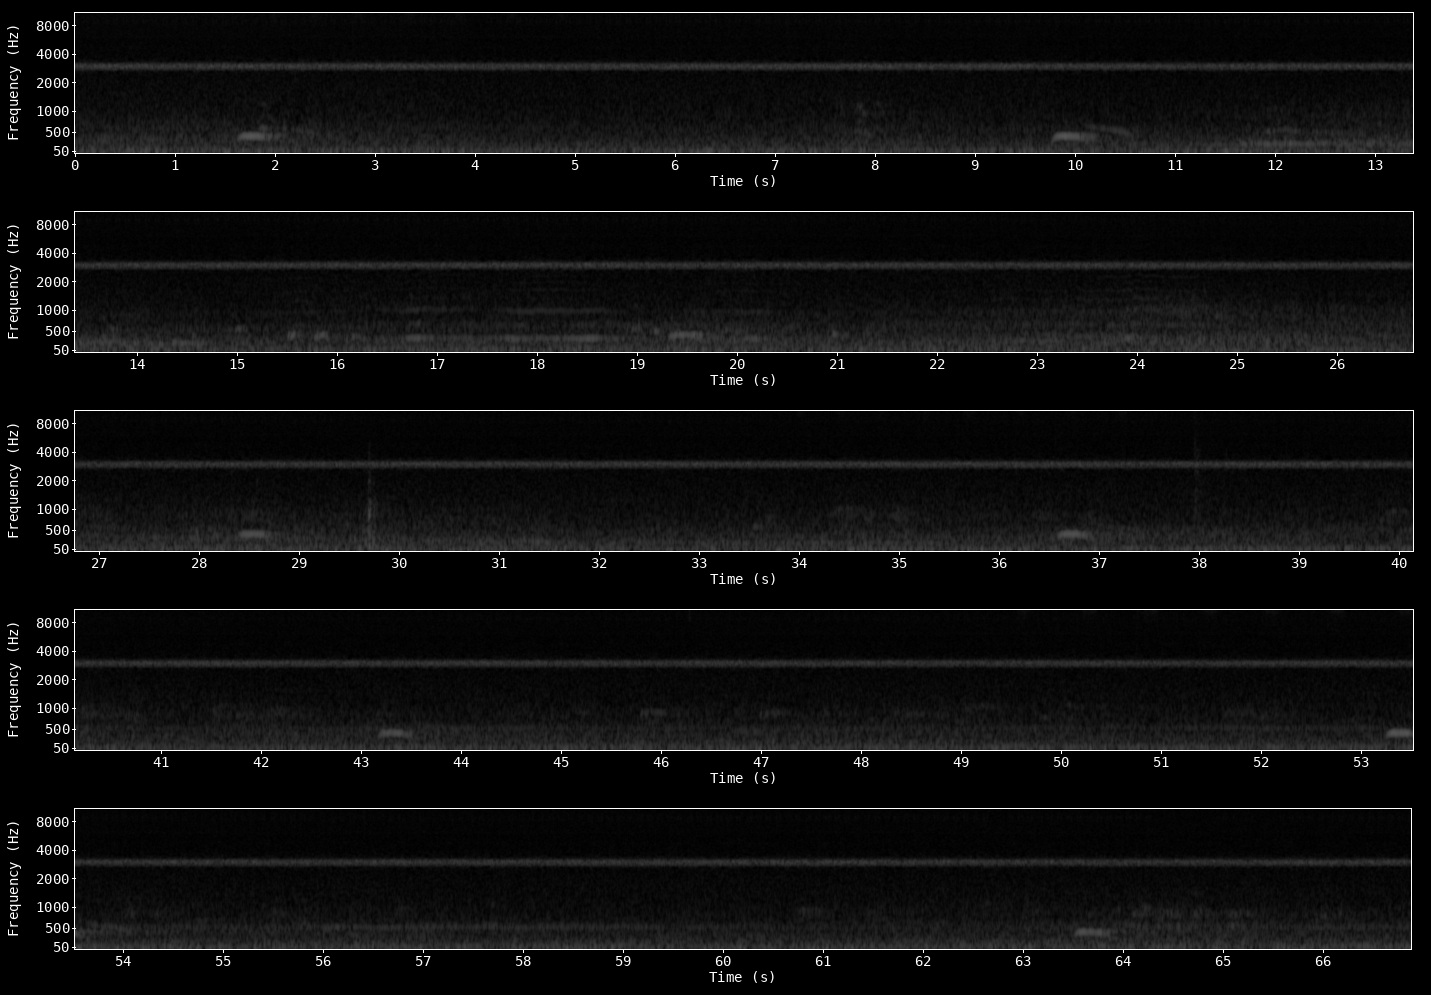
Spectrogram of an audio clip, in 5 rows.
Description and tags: This was recorded late at night inside Pine forest. No Nightjars now, just a soft cricket chorus, some mosquitoes, and a distant owl (you have to listen carefully).Rode NT4 > Shure FP24 > iRiver H120(rockbox). The site was so quiet that I had to crank up the mic pre.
